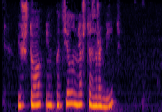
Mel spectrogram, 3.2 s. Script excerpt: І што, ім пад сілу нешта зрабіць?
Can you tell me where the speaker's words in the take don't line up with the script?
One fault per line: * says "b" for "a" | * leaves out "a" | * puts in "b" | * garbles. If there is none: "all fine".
all fine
